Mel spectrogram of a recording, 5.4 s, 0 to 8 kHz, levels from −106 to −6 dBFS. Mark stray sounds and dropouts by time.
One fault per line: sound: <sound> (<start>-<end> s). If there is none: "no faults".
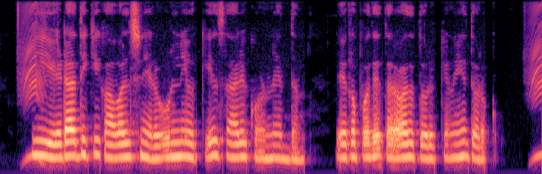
no faults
